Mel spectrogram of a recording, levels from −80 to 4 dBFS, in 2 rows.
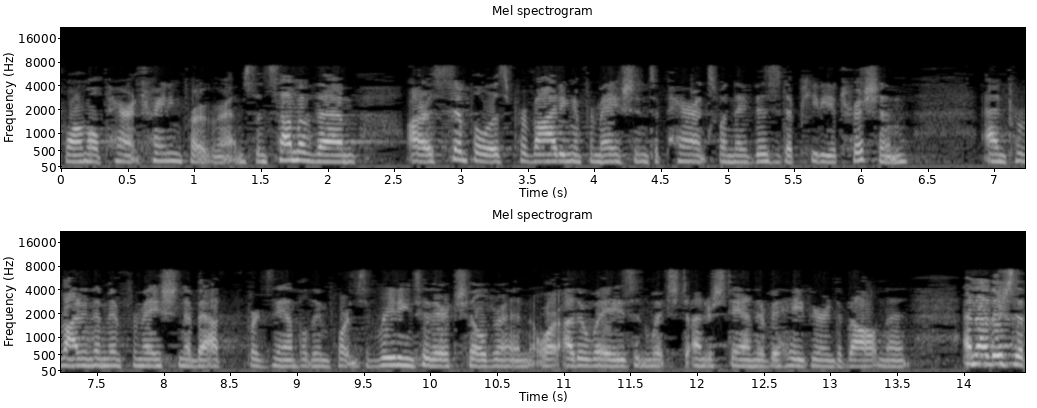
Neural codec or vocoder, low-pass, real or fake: vocoder, 44.1 kHz, 128 mel bands every 256 samples, BigVGAN v2; 7.2 kHz; fake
